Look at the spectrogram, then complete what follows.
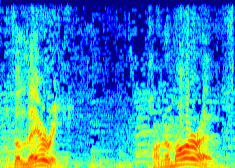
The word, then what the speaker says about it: Valery Ponomarev: It is my pleasure to introduce Valery Ponomarev to the show.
